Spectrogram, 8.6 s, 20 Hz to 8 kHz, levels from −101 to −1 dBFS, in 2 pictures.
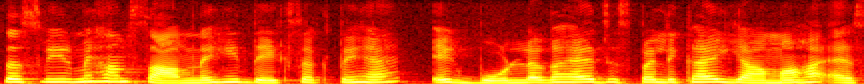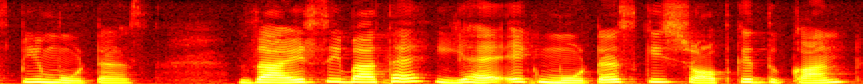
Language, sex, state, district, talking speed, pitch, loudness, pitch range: Hindi, female, Uttar Pradesh, Hamirpur, 210 wpm, 240 Hz, -16 LUFS, 215-260 Hz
